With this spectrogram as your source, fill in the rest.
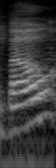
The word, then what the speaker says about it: Bow: For story reasons, let's swap back to Lady Bo. I'm going to try and call her Bo, because I do think that that's how you're supposed to pronounce her name. Again, because of the bows on her head.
